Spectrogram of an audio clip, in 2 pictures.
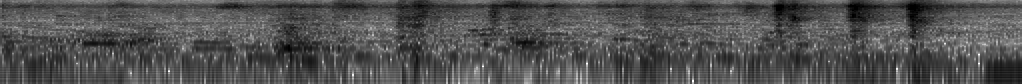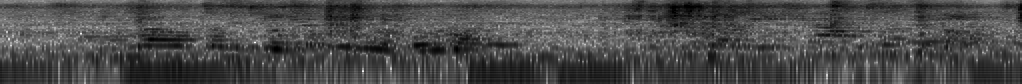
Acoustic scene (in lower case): cafe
